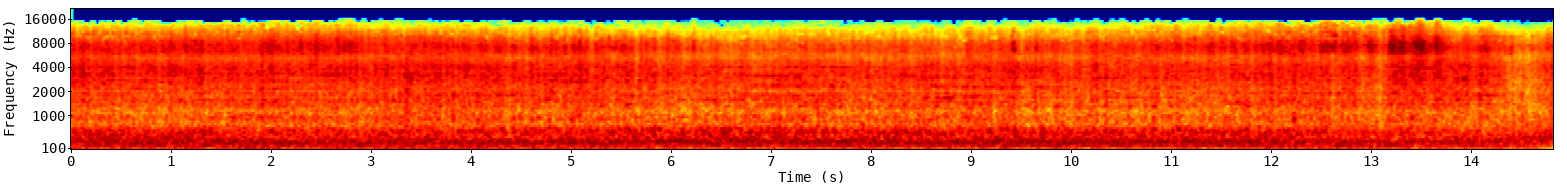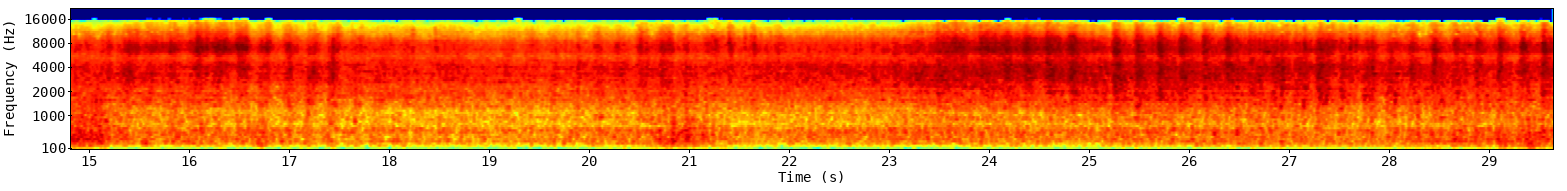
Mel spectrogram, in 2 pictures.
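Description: Freight cars (covered hoppers and boxcars) rolling past at a grade crossing, a steady rumble and clatter of steel wheels on the rails. About halfway through the deep rumble drops away abruptly, leaving a lighter, higher clatter.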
